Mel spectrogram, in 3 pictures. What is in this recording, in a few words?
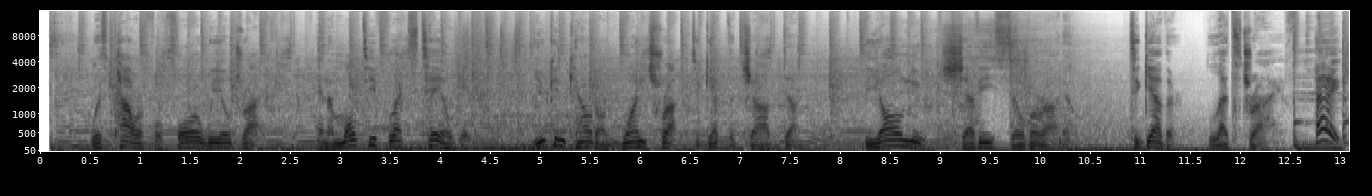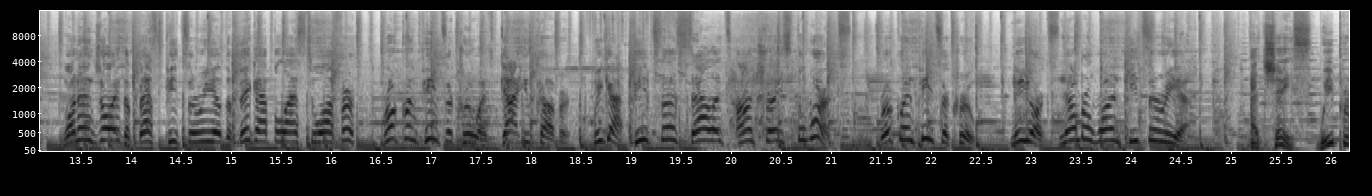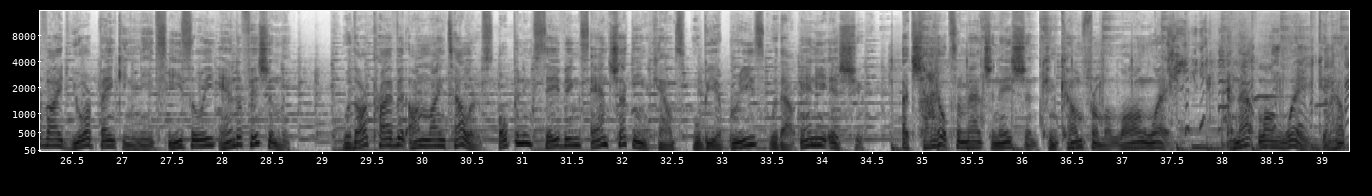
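commercial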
